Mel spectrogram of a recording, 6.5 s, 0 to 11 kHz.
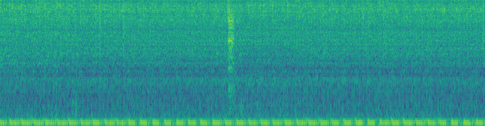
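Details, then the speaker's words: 2011 Mustang GT Coyote 5.0, about 7,000 miles on a new Gen 2 short block with Gen 1 heads, running E85: a deep rumble with a regular thump about three a second that grows under load when driving forward. Gold metal flakes found in the oil; knock or tick unconfirmed. "motor as you see I've only put about [Music] 7,000 miles on it and listen to it it's got a pretty good tick to it let me see if I can capture it for you"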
